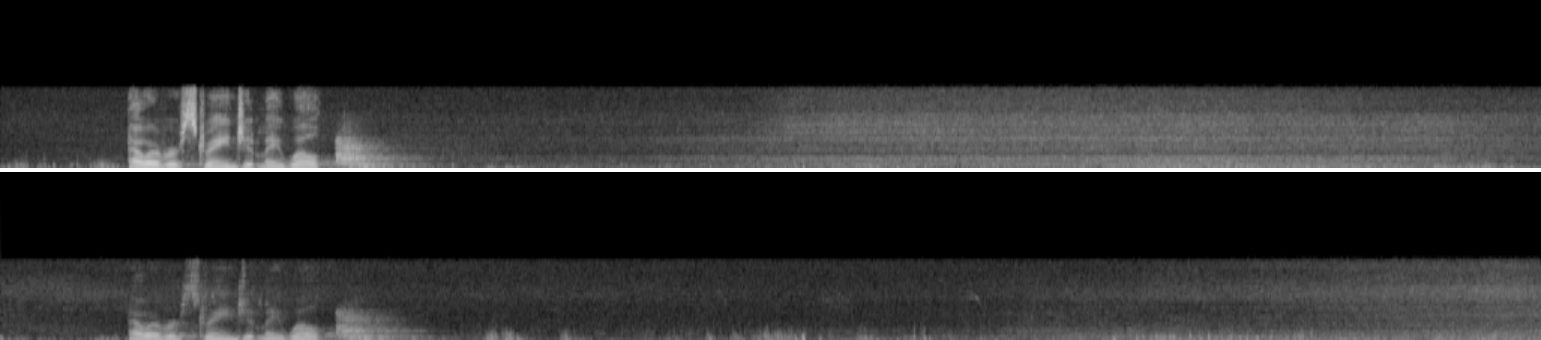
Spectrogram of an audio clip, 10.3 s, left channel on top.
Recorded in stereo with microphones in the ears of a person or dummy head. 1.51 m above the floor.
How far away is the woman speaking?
About 0.8 m.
